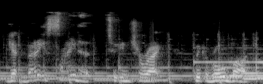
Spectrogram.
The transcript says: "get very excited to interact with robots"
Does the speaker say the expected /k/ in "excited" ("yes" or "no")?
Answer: no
